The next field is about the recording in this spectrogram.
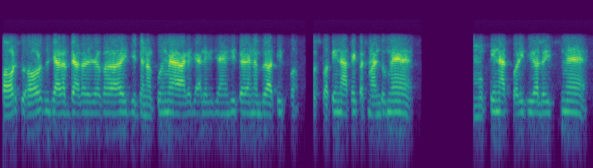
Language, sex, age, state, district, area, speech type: Maithili, male, 45-60, Bihar, Sitamarhi, rural, conversation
